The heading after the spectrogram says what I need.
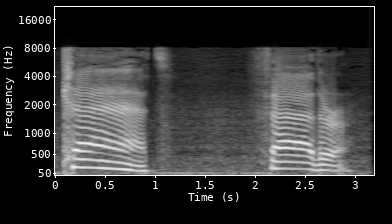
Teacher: Cat father the tongue is low.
